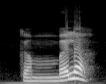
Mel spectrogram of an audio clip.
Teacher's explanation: उच्चारण करते ही मुंह से आधा म की आवाज आ रही है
